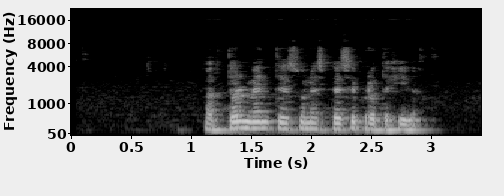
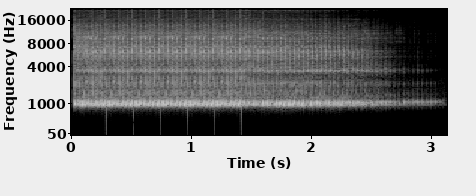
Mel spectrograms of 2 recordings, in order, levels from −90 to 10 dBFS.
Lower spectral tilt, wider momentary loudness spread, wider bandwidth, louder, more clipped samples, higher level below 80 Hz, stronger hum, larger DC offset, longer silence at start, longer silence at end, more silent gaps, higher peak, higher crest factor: first, -8 dB/octave vs 7.5 dB/octave; about the same, 10 LU vs 11 LU; second, 7.4 kHz vs over 20 kHz; second, -21 LUFS vs -16 LUFS; neither; first, -66 dBFS vs -86 dBFS; neither; neither; first, 1.1 s vs 0 s; first, 0.45 s vs 0.25 s; neither; second, -6 dBFS vs -2 dBFS; about the same, 16 dB vs 16 dB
